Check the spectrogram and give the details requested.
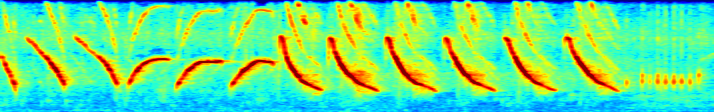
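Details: Canary in gacor song meant to stimulate hesitant canaries: a series of loud, clear whistles sweeping sharply downward, about four per second, finishing with a short buzzy trill; clean, quiet background.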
